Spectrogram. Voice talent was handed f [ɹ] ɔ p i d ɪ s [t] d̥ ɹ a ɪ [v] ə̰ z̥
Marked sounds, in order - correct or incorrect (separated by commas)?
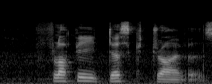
incorrect, incorrect, correct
